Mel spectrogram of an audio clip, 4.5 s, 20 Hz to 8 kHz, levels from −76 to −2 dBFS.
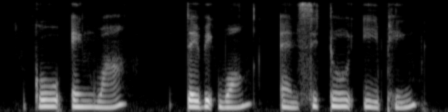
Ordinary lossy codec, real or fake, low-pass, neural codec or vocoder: none; real; 7.2 kHz; none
